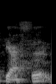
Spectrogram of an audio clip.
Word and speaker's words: Piaget: Tulisannya Piaget gitu ya. Kalau dibacanya Piaget gitu.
